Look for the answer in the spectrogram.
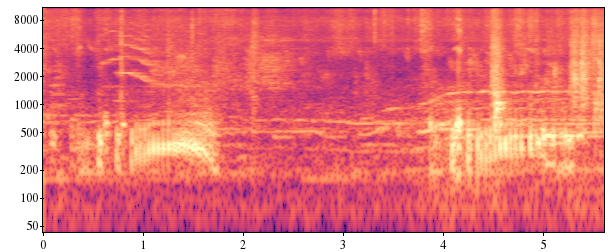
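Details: Courting pigeon cooing: two low, throbbing rolled coos, each about a second long, the second following after a quiet gap, with faint higher chirps of other birds and a steady background hum.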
